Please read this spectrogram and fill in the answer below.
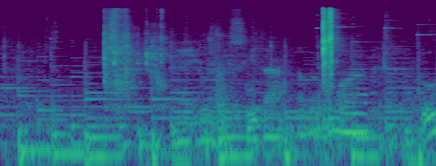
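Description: Background music with held notes, and one sharp click about three seconds in as a die-cast Hot Wheels toy car is set down on a table.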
